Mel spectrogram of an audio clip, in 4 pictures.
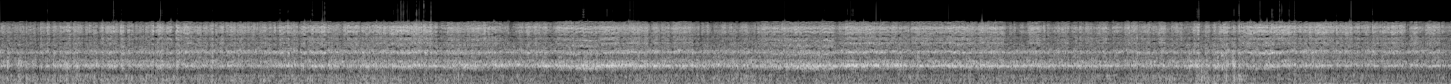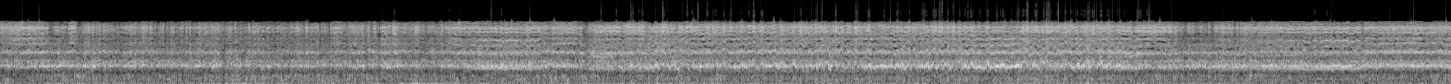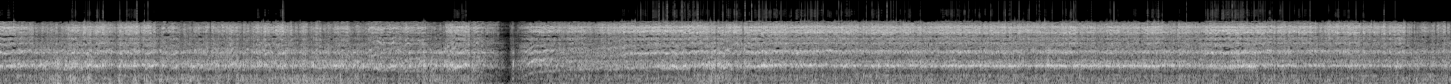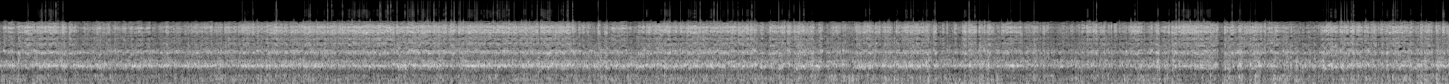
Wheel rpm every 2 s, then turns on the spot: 230, 230, 230, 230, 230, 230, 230, 230, 230, 220, 200, 190, 210, 210, 230, 220, 180, 180, 230, 240, 230, 230, 220, 230, 230, 230, 230, 230, 230.
none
